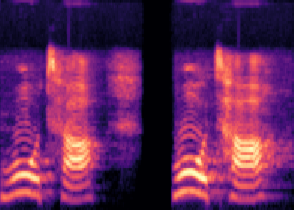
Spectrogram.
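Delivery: unhurried British pronunciation, water drawn out. Speaker contrasting British and American ways of saying a word: slow British pronunciation. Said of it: "the British guy will take his whole time to pronounce the word".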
